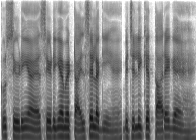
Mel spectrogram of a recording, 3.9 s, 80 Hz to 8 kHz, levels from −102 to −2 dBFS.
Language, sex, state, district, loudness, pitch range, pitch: Hindi, male, Rajasthan, Nagaur, -18 LUFS, 115-135 Hz, 130 Hz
